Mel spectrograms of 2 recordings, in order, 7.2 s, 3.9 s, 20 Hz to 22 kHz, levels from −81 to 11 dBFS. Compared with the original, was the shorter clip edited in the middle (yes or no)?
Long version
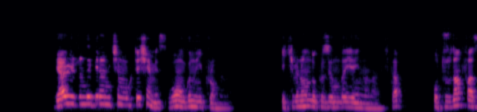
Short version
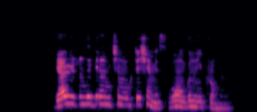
no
